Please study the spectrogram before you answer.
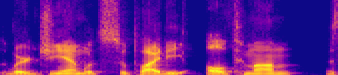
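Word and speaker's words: Ultium: a supply deal where gm would supply the ultimum is how you pronounce it all of them on the gm's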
